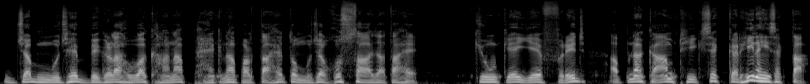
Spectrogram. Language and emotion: Urdu, angry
